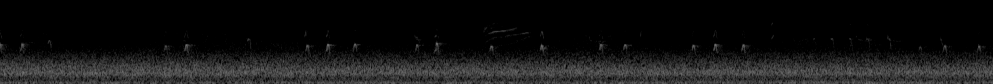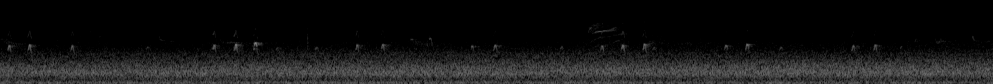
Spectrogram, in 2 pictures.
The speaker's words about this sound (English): Tuken at the water hole.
